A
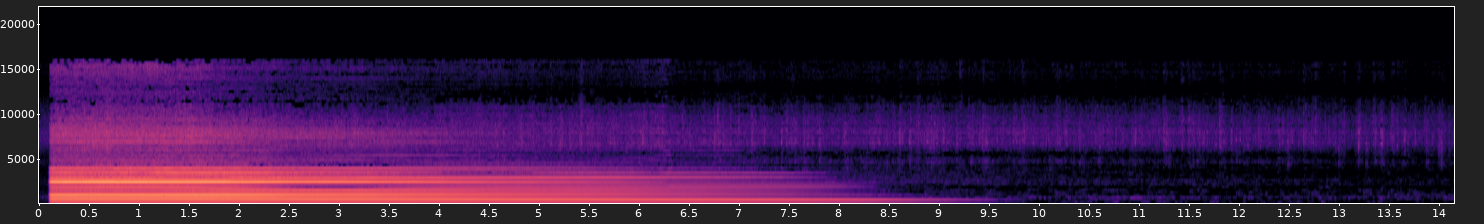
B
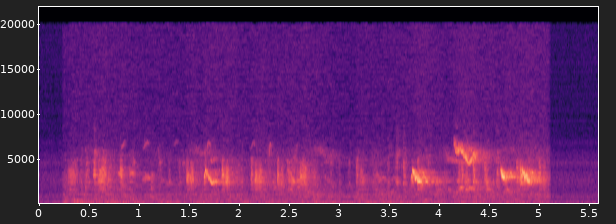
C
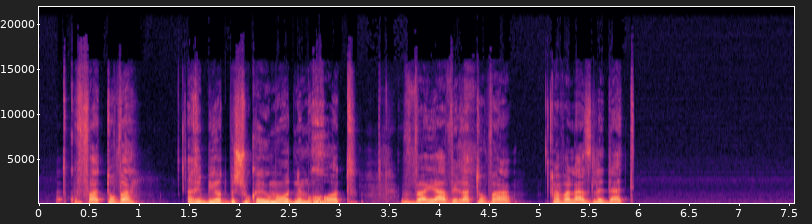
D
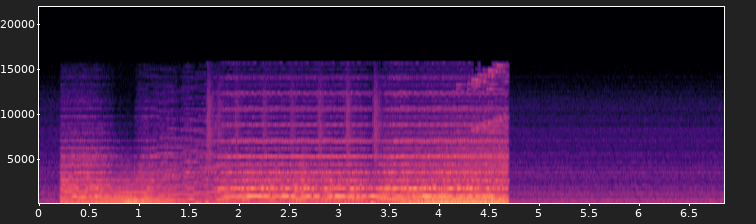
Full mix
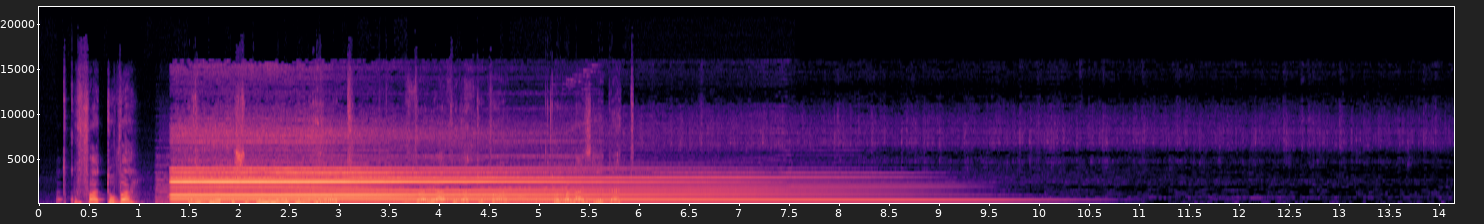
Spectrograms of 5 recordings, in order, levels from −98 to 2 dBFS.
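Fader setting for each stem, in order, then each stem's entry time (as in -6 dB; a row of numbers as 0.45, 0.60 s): +2.5 dB, off, -8.0 dB, -15.5 dB; 1.20 s, off, 0.00 s, 0.95 s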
